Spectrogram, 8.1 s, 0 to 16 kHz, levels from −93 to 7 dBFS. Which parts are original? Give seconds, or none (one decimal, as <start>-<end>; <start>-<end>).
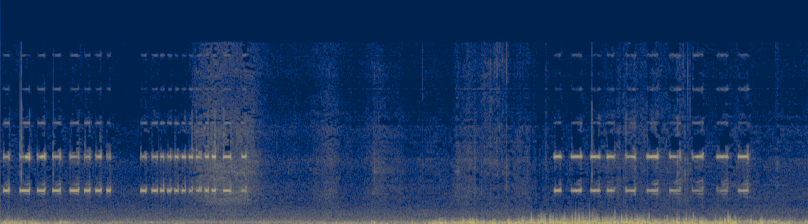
0.0-1.6; 2.0-3.4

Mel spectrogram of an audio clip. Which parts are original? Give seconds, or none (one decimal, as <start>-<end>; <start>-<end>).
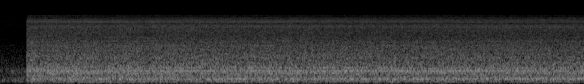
0.0-5.8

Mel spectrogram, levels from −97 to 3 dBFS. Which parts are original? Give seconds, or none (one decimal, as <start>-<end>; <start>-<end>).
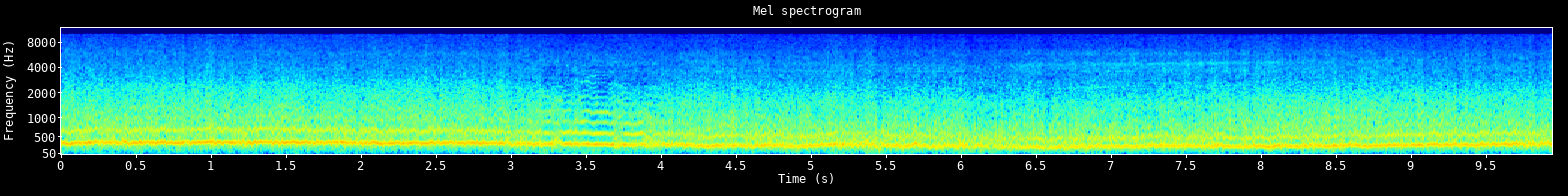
0.0-3.2; 4.0-9.9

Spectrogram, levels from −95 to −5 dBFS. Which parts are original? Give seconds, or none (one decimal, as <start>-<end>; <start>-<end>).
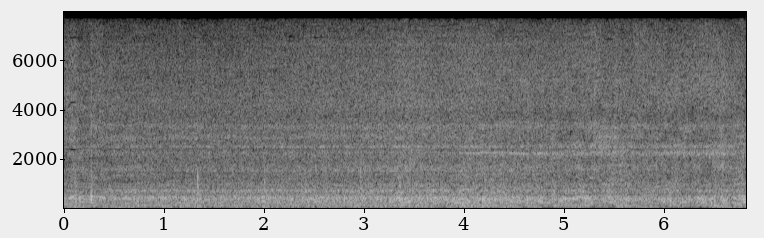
0.7-4.8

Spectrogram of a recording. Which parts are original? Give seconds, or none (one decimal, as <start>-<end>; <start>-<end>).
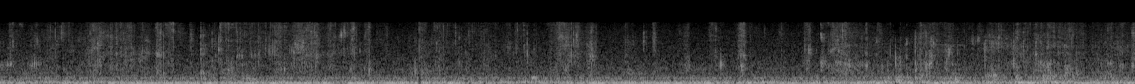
0.8-11.4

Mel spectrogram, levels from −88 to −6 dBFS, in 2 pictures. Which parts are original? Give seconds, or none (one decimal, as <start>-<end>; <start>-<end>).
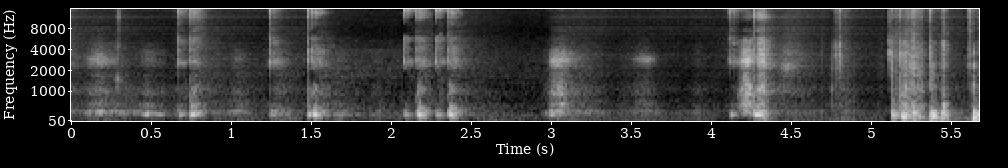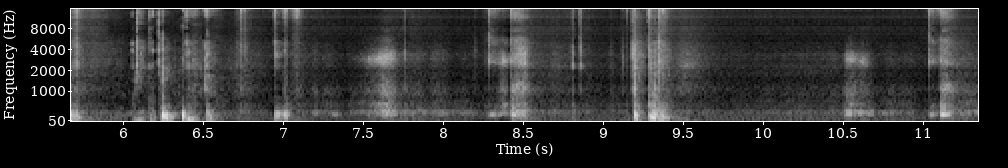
1.5-3.0; 5.9-6.7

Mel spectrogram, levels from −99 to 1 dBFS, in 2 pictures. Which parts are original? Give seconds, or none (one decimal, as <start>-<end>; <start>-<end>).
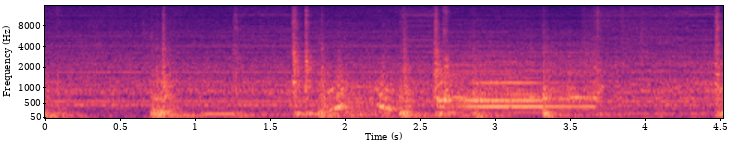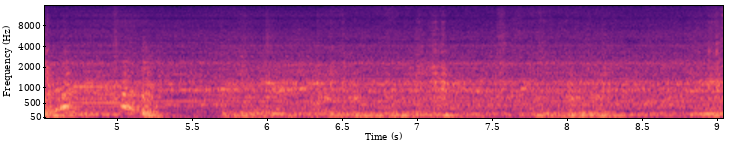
0.0-3.1; 4.3-4.7; 6.5-9.0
